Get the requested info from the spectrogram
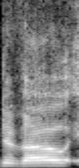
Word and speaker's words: Deneuve: It says that Catherine Deneuve is I can't pronounce her name.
